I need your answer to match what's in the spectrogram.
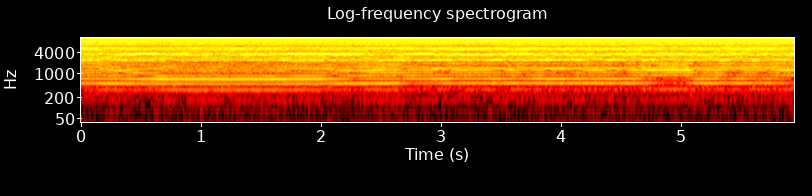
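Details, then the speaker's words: Rebuilt 50-year-old 100cc Homelite XP 1020 chainsaw, first run, no load: piercing steady high-pitched scream; tach showed max about 10,500 rpm versus the 9,000 rpm book limit, idle about 2,500; over-revving two-stroke. "oh all right it says it says on the books under uh chain interest chainsaw interest or something like that 9,000 RPMs are the highest as it should go"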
